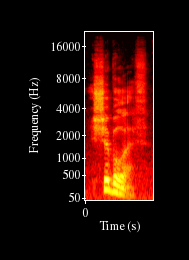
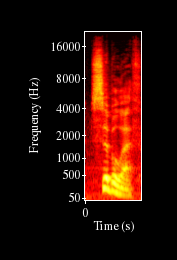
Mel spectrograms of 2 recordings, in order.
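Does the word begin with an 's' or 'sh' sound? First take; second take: sh; s. First: The word begins with a 'sh' sound. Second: The word begins with an 's' sound. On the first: The speaker calls it right. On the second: The speaker calls it wrong.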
